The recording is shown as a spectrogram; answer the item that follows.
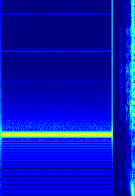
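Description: Steady test-tone beep of the kind that goes with TV colour bars: one unbroken pure tone held for about a second and a half, then cut off with a click.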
